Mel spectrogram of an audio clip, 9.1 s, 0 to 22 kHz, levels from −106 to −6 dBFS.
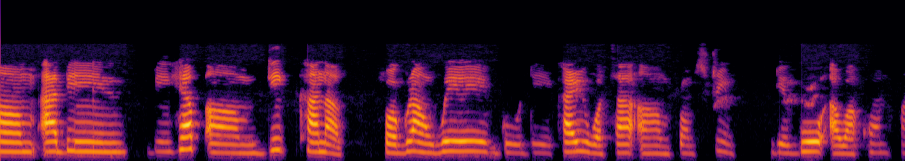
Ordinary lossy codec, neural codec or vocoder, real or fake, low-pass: none; none; real; 7.2 kHz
